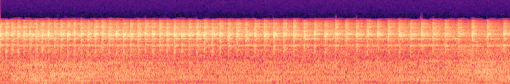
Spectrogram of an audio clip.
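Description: A bicycle freewheel hub ratchets with a fast buzzing click as a hand spins it.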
